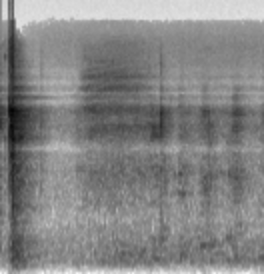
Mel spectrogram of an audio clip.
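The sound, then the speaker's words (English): Watson closes a door at Holmes's request: it shuts with a single sharp thud near the start, followed by a short ring-out and then quiet ambience with faint shuffling, with no one talking. “Close the door, Watson, please.”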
